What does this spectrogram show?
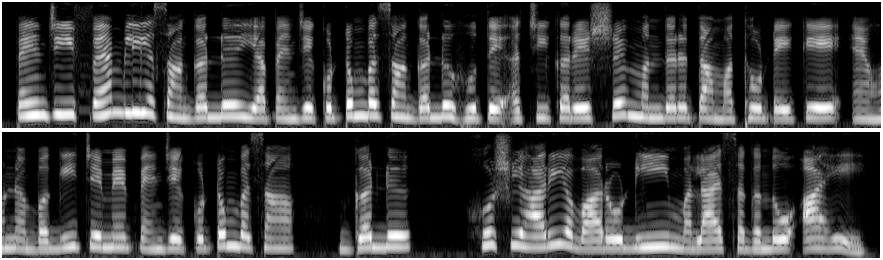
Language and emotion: Sindhi, neutral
